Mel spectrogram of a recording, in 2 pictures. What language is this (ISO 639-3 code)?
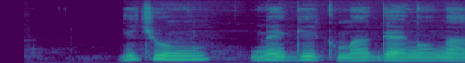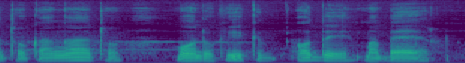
luo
